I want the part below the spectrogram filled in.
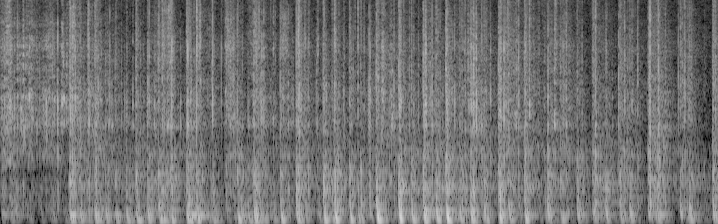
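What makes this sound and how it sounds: Long teal nails scratch and tap the skin of a large, hollow, inflated clear latex balloon printed with gold pineapples. A dense, rapid run of low, thumping scrapes and taps fills the clip, booming and rumbly with almost no high end. Each stroke dies away almost instantly.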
